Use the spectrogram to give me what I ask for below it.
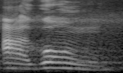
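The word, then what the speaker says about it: ἀγών: el que se escribió, es una palabra que se pronuncia agón.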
